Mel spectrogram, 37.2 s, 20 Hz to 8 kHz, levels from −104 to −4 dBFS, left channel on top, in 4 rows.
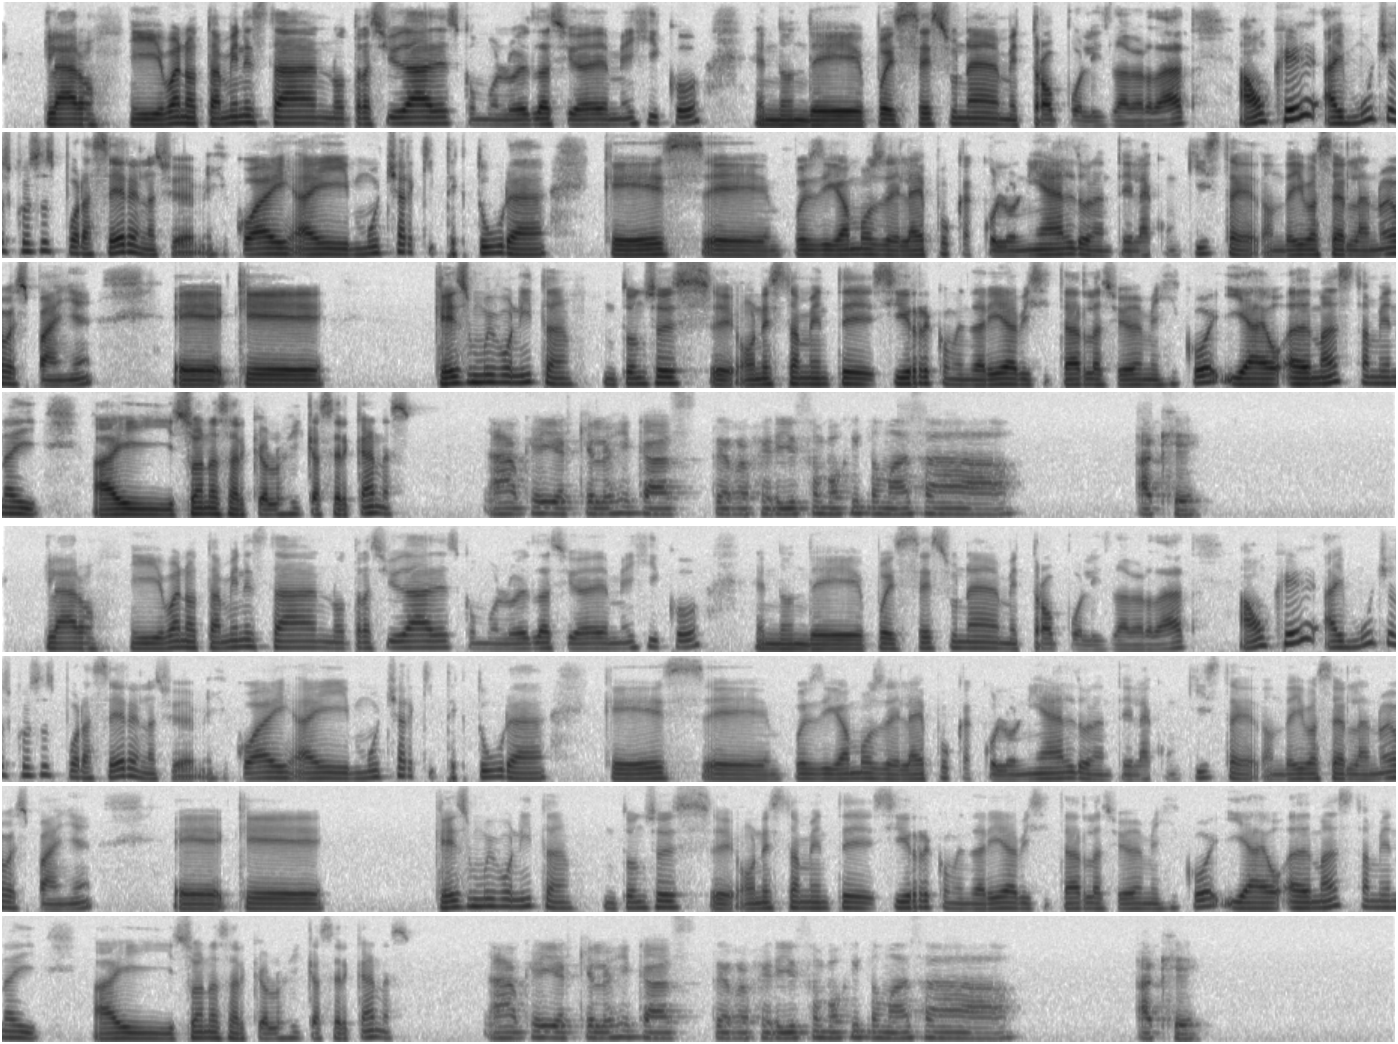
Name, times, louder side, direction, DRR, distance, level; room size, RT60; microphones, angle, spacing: voice 1, 0.3-12.2 12.5-17.0 17.2-20.7 21.5-30.6, left 7 dB, 80° left, 0.4 m, -24 dB
voice 2, 31.1-34.7 35.4-35.9, left 2 dB, 20° left, 0.8 m, -32 dB
head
